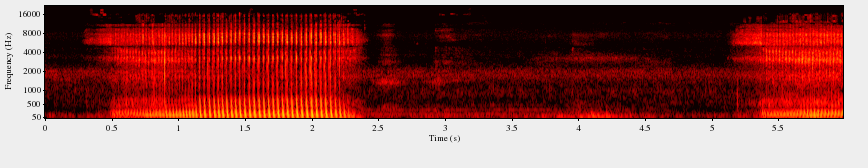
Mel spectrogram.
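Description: Loud, rattling snores with a vibrating flutter on each breath in, separated by quiet pauses; heavy snoring during sleep.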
